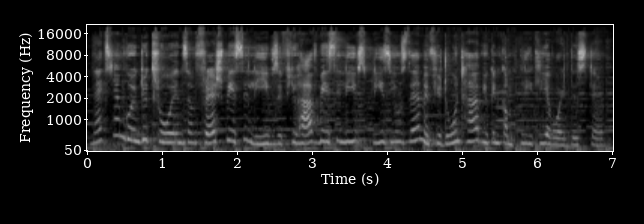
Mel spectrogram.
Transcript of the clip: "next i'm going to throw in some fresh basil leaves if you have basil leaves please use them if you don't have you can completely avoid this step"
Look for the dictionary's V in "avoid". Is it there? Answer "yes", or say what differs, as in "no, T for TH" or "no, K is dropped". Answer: yes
